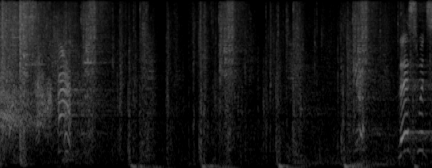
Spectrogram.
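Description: Heavy footsteps thud on rocky ground.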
